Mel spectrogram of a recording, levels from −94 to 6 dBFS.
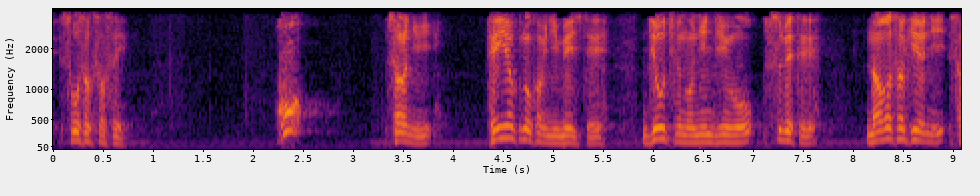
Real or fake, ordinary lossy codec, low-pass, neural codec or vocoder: real; MP3, 32 kbps; 3.6 kHz; none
